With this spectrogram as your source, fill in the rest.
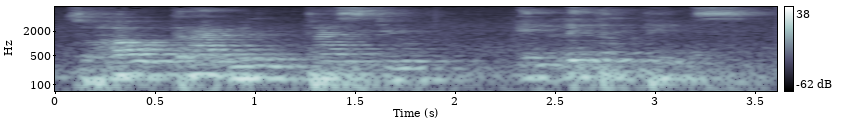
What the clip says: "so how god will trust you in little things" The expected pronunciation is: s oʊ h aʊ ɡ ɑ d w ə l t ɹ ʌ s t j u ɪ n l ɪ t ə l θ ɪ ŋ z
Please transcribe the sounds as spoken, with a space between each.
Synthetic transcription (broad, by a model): s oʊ h aʊ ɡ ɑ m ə n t ɛ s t j u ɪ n l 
